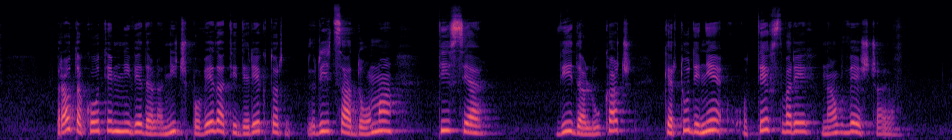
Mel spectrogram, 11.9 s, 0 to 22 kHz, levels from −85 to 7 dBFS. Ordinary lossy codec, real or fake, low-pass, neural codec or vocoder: none; real; 19.8 kHz; none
